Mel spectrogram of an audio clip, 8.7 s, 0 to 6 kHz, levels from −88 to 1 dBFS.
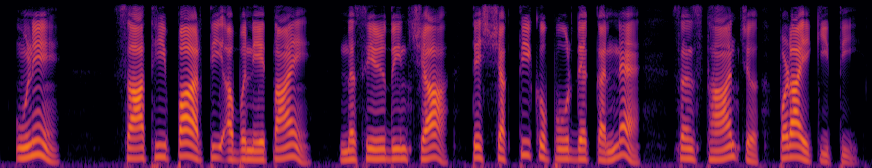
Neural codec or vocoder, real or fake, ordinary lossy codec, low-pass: none; real; none; 5.4 kHz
